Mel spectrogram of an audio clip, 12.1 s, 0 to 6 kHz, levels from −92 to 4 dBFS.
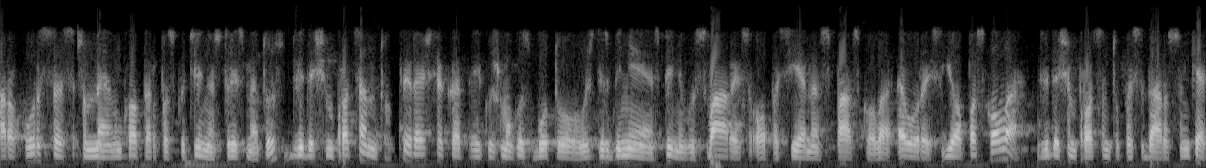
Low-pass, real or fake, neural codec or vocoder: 5.4 kHz; real; none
